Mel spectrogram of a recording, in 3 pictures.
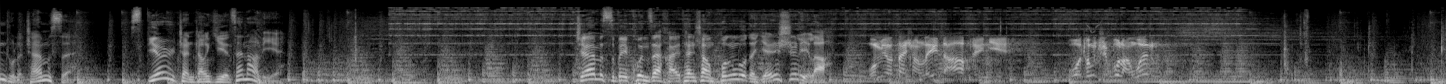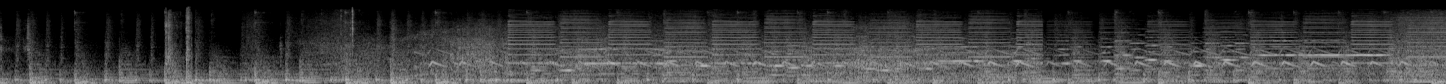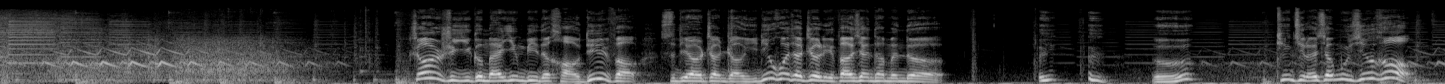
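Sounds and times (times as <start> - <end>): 
speech: 0.0 - 3.2, 5.8 - 11.9, 33.1 - 38.4, 39.3 - 43.2
busy music: 0.0 - 37.8, 39.2 - 43.3
fire engine siren: 18.7 - 32.2, 40.2 - 42.2.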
